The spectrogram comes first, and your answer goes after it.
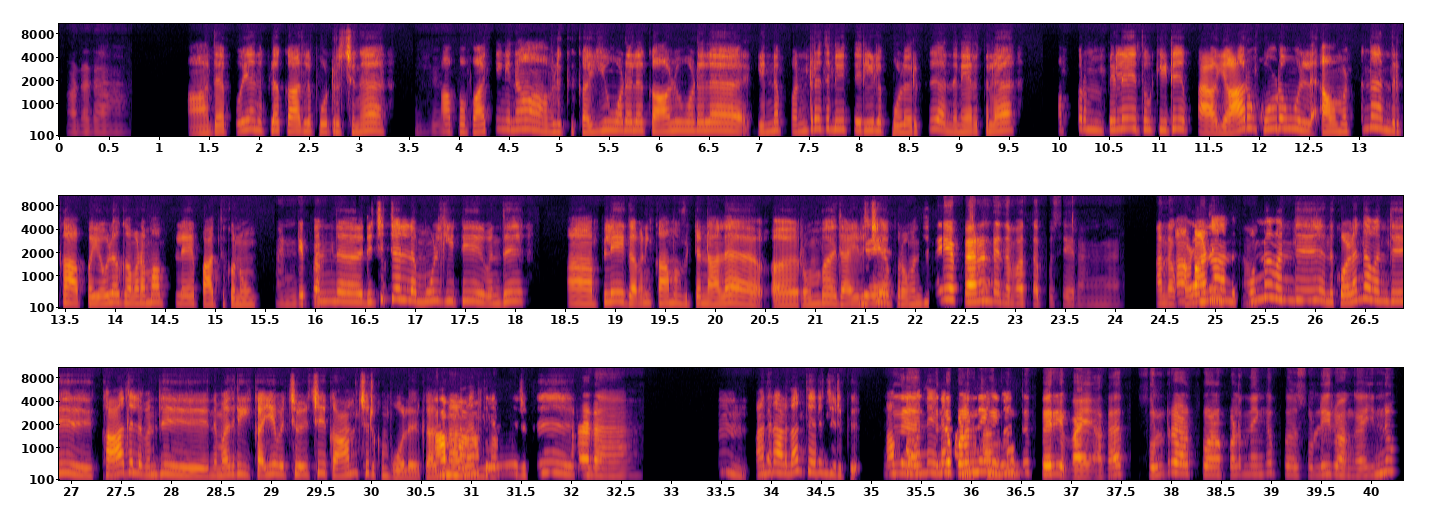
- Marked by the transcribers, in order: other background noise; unintelligible speech; in English: "டிஜிட்டல்ல"; in English: "பேரண்ட்"; tapping; distorted speech; static
- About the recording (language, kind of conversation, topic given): Tamil, podcast, டிஜிட்டல் சாதனங்கள் உங்கள் நேரத்தை எப்படிப் பாதிக்கிறது என்று நீங்கள் நினைக்கிறீர்களா?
